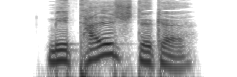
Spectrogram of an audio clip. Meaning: nominative/accusative/genitive plural of Metallstück
- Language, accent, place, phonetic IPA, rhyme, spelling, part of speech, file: German, Germany, Berlin, [meˈtalˌʃtʏkə], -alʃtʏkə, Metallstücke, noun, De-Metallstücke.ogg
